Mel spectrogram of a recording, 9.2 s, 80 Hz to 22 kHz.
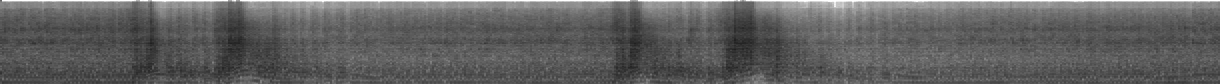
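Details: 2004 Honda CBR600RR with a custom catless full-system header, run straight-piped: two sharp revs rise and fall over a loud, raspy idle, far harsher than normal; exhaust leak at the header.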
